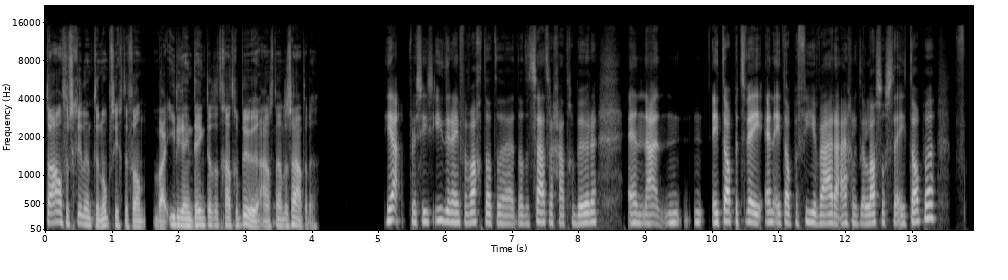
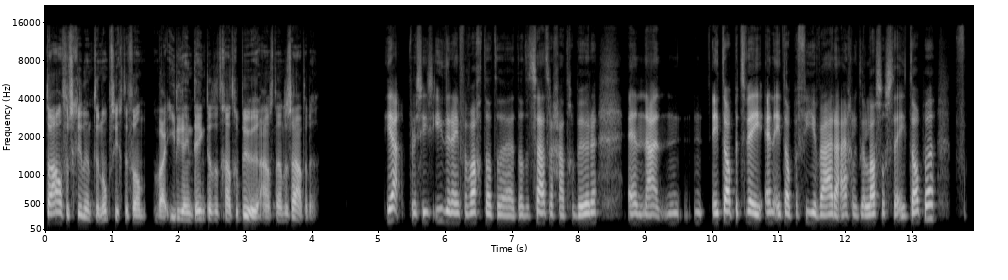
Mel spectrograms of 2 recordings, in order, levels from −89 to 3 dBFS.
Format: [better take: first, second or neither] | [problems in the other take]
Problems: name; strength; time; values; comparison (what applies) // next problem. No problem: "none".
first | thin; somewhat; fading below 300 Hz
